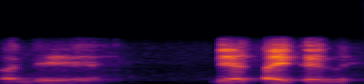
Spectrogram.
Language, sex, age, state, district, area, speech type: Tamil, male, 18-30, Tamil Nadu, Kallakurichi, rural, conversation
